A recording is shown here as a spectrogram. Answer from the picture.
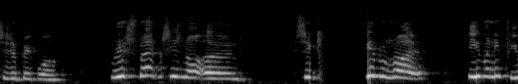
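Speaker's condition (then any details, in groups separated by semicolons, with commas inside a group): Cerebral palsy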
